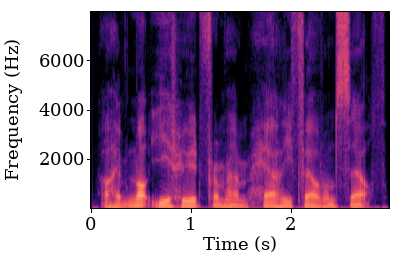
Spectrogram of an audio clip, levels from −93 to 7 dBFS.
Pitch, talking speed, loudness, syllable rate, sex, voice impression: 95 Hz, 220 wpm, -20 LUFS, 4.3 syllables/s, male, masculine, adult-like, slightly bright, fluent, cool, sincere, calm, slightly mature, friendly, wild, slightly kind, slightly modest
